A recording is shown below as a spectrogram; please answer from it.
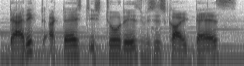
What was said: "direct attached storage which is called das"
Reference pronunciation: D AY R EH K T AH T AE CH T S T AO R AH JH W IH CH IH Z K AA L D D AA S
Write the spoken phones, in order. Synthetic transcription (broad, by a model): D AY R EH K T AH T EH S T S T AO R AH JH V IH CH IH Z K AA L D D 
